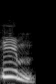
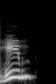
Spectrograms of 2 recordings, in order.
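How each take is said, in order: First: The word starts without an h sound. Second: The word starts with an h sound. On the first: "হিমকে আপনি হিমকে চাইলে আপনি উচ্চারণ করতে পারবেন ইম" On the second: "হিমের উচ্চারণ হিম"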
